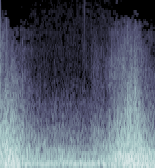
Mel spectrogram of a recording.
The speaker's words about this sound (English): And then I added some whoosh sounds.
